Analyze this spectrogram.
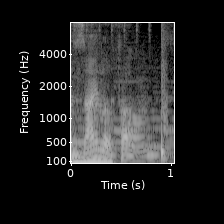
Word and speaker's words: xylophone: Uh, xylophone. That's an instrument. Starts off with an X. Has the pronunciation of a Z.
